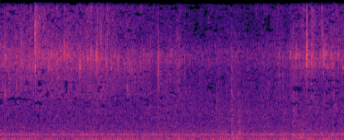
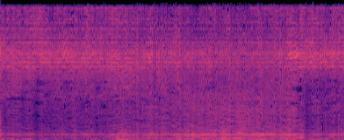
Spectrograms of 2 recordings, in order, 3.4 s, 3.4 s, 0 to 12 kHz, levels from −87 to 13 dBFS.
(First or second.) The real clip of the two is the first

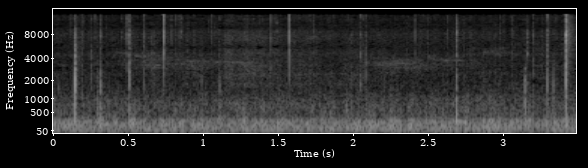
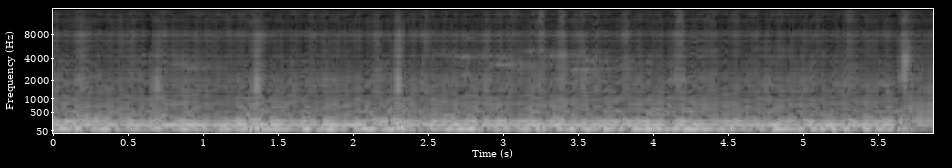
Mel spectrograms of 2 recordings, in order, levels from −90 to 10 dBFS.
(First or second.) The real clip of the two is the first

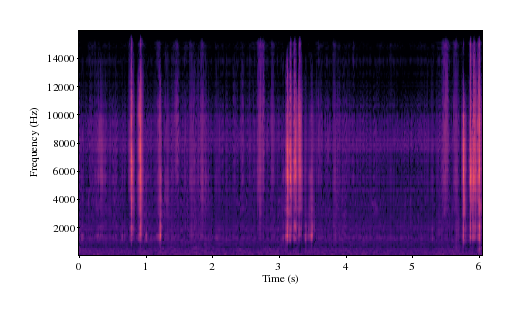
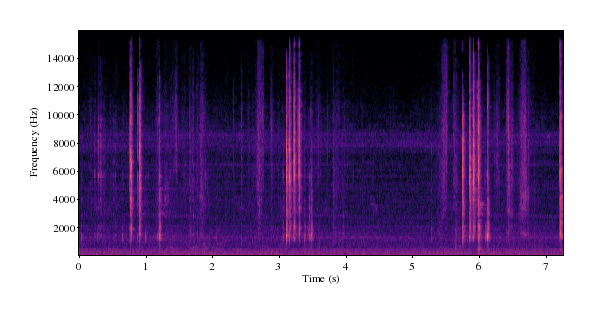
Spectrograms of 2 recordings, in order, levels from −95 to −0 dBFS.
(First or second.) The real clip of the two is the second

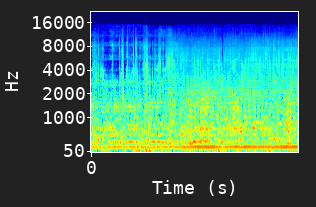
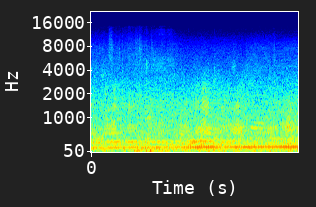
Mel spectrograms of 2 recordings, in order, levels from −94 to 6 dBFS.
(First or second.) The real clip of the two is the second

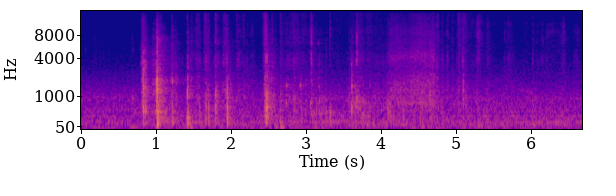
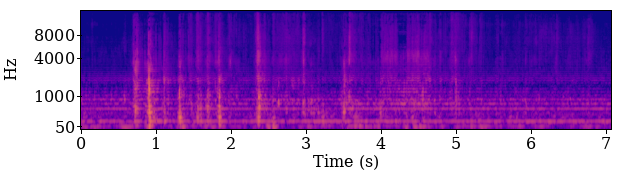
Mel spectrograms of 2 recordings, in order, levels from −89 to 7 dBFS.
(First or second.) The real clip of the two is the first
